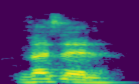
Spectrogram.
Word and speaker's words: Vazel: Vazel? Vazel.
